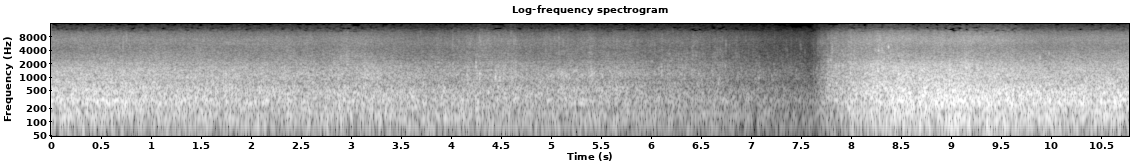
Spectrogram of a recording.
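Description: Ocean surf washing steadily, fading slowly over most of the stretch, then surging back suddenly near the end and staying loud.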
